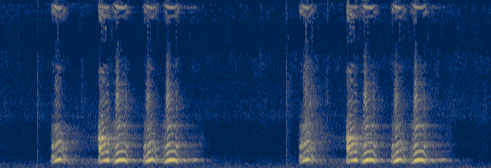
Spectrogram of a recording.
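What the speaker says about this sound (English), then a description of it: "Where is the dog?" A dog barks in two clear, close groups, a single yip then a run of three or four quick barks, repeated after a pause over near silence.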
